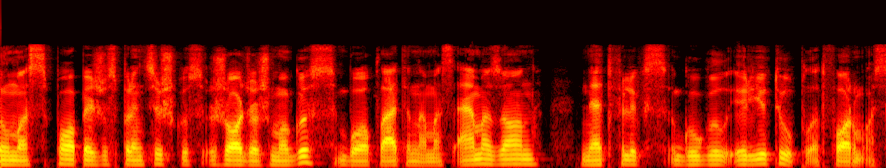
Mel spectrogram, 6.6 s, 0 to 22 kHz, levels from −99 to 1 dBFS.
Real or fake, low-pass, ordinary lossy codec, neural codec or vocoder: real; 7.2 kHz; AAC, 48 kbps; none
